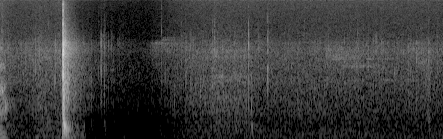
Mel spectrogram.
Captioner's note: stick thuds against tree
